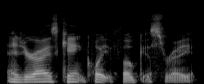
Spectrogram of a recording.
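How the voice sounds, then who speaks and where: A man narrating a tabletop game as game master in a calm, descriptive way. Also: mid-range voice, moderate pace, vocal fry, no room sound.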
